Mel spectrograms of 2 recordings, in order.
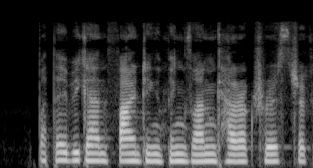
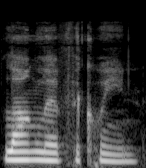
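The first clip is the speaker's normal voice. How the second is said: usual speaking voice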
